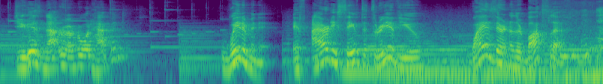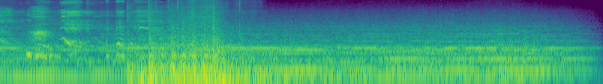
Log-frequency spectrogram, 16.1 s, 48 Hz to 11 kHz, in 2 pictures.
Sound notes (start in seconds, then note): 7.5 little girl laughing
